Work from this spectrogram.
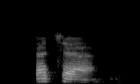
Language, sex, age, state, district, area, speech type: Dogri, male, 18-30, Jammu and Kashmir, Samba, rural, conversation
